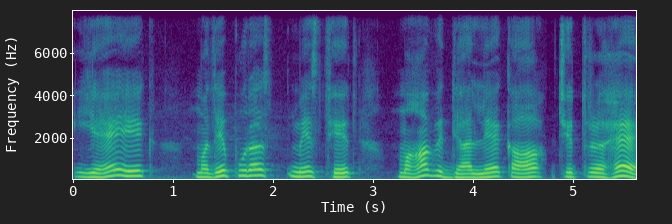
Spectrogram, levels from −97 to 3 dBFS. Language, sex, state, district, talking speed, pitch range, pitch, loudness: Hindi, male, Bihar, Madhepura, 95 wpm, 190-235 Hz, 205 Hz, -17 LUFS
